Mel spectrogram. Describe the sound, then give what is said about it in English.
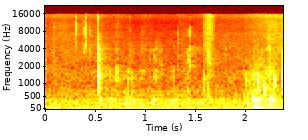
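Someone drinking water: soft, quiet mouth sounds with a couple of faint wet clicks, then a louder gulping swallow near the end. No one speaks. “I had to get some water.”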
